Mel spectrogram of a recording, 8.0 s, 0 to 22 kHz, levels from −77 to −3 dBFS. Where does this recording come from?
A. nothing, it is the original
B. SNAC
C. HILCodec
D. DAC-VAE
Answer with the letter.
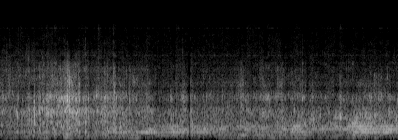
C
